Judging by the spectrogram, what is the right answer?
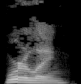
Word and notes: whirling: British English

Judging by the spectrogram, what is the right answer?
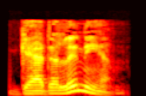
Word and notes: gadolinium: British English

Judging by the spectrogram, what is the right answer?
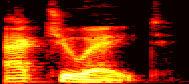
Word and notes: actuate: American English

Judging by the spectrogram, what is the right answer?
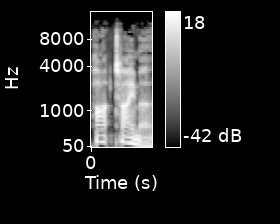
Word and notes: part-timer: British English

